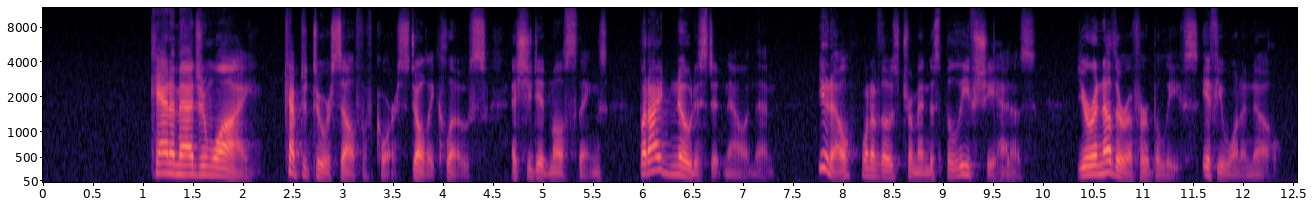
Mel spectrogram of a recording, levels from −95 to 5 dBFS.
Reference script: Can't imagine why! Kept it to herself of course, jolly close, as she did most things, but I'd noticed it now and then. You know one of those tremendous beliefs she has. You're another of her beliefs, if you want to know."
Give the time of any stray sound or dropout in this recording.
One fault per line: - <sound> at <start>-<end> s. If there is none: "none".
none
